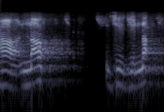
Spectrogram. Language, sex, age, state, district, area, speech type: Hindi, male, 60+, Bihar, Begusarai, urban, conversation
